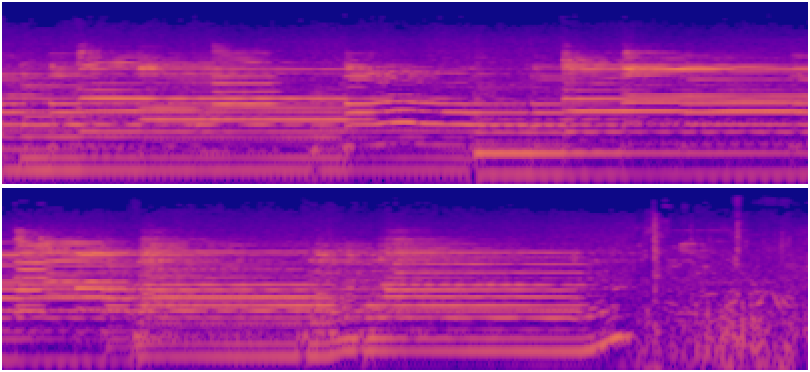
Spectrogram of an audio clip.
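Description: White SG-style electric guitar with freshly fitted strings, played through an amplifier: loud sustained chords changing every second or two, with one bent, wavering chord about three seconds in. The playing stops shortly before the end, and wind noise on the microphone follows.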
